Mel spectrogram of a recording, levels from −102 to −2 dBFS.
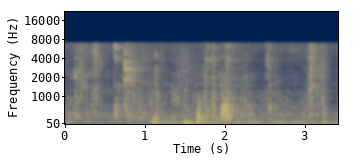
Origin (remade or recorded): recorded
